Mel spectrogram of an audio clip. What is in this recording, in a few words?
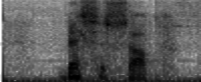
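"bessesap", Dutch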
